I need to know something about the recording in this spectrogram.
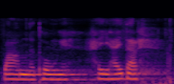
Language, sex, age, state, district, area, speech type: Manipuri, female, 30-45, Manipur, Kakching, rural, spontaneous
